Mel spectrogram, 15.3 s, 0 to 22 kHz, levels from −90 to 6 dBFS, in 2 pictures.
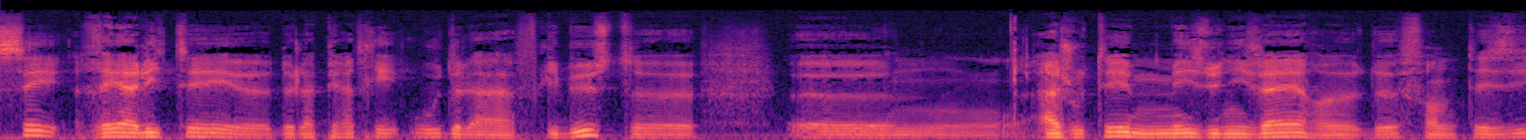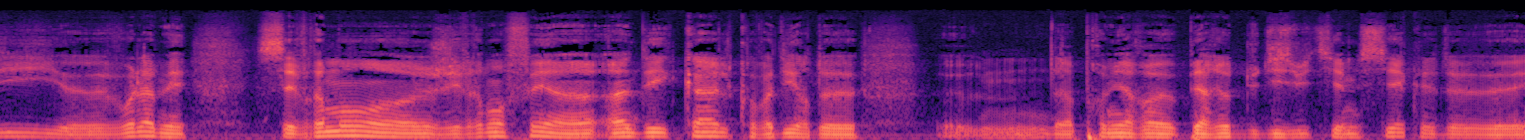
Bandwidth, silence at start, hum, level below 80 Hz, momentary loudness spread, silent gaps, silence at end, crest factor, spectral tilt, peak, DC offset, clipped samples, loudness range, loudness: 16 kHz; 0 s; none; -42 dBFS; 11 LU; none; 0 s; 20 dB; -4.5 dB/octave; -2 dBFS; under 0.1%; under 0.1%; 6 LU; -21 LUFS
